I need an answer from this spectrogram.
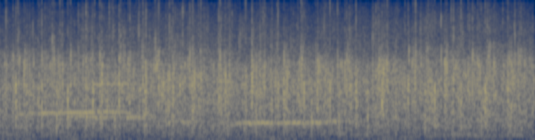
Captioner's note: audience applauding and cheering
